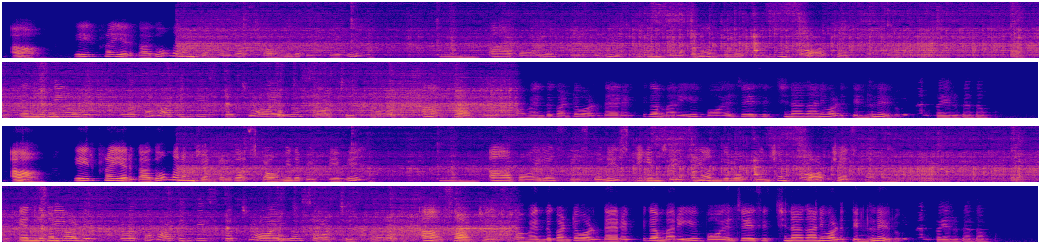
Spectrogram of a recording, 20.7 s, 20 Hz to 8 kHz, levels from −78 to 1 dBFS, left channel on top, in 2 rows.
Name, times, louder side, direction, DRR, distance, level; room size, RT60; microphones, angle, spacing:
voice 1, 0.1-0.4 0.7-3.7 4.9-9.1 10.5-11.2 14.6-19.4, right 6 dB, 65° right, 0.4 m, -30 dB
sound 1, 1.7-15.5, left 1 dB, 80° left, 1.9 m, -33 dB
voice 2, 4.4-4.8 10.1-11.3 11.6-14.3 19.0-19.2 19.5-20.3, right 2 dB, 10° right, 0.5 m, -34 dB
4.2 x 3.1 x 2.9 m
head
